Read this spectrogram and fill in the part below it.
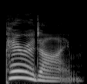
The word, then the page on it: paradigm: pǽrədàim; パラダァイム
